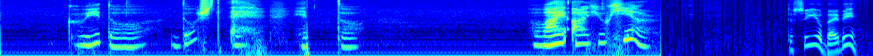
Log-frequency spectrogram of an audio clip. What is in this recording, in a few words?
conversation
